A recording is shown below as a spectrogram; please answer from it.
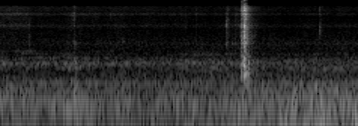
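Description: Steady low road and engine rumble heard inside a moving car's cabin, with a single sharp click about one and a half seconds in.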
